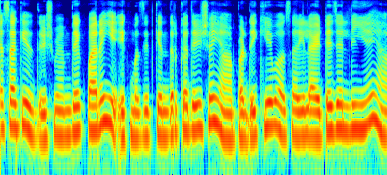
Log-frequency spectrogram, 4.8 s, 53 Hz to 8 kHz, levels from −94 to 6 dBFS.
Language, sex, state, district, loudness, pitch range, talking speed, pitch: Hindi, female, Chhattisgarh, Sukma, -14 LUFS, 165-205 Hz, 360 wpm, 190 Hz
